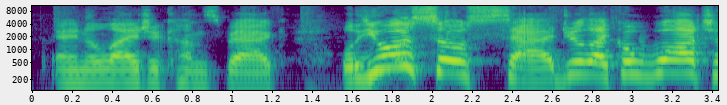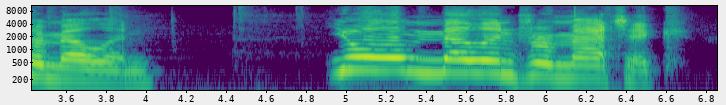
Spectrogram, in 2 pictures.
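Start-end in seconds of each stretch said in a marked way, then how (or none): 1.5-6.7 mocking insult, louder and higher toward the end; taunting. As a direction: rub it in with relish. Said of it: "Elijah taunting Miran".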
